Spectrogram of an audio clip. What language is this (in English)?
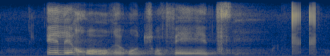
Tswana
